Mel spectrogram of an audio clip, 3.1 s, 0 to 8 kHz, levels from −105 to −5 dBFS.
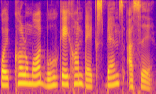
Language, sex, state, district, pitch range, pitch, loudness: Assamese, female, Assam, Kamrup Metropolitan, 200-235 Hz, 220 Hz, -16 LUFS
